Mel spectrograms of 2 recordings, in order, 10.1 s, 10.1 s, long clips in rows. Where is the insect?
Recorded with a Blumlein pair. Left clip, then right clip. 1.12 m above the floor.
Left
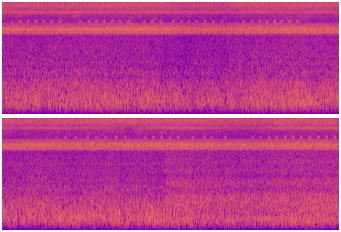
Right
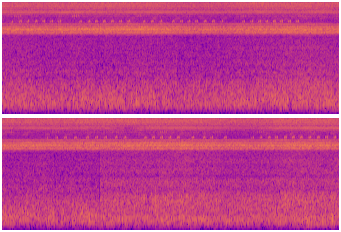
5° right.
